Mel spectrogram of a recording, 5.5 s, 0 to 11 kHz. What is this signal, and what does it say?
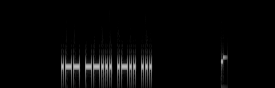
Morse code, heard as a keyed tone, about 31 wpm, 700 Hz. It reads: W7LS
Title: USA Call Signs - 4 Characters - 3x Character Spacing - 30wpm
